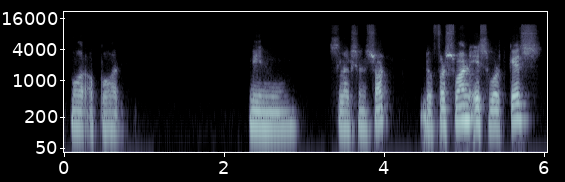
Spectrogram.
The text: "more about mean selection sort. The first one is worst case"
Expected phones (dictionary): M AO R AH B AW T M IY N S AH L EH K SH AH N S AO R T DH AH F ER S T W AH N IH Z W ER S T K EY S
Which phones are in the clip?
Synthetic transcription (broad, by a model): M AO R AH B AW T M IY N S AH L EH K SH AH N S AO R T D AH F ER S T W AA N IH S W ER T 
